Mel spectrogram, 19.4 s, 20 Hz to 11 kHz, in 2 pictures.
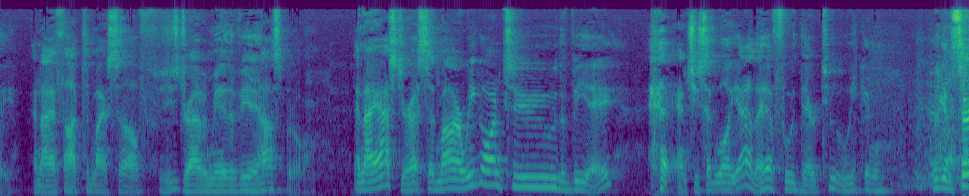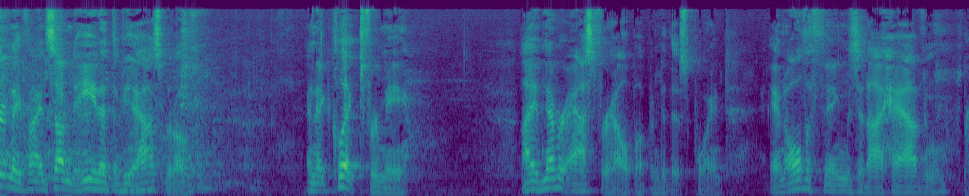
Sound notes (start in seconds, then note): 10.6 laughing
